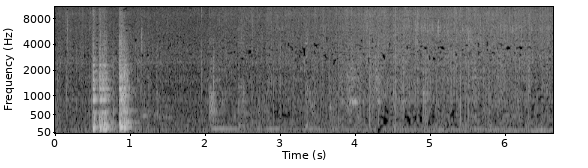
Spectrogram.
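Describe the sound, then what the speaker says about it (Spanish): Onion frying in a pan for vegetarian lo mein, a steady crackling sizzle that fills the clip after a couple of louder clatters near the start, with no talking. "Ya que se suavizaron, voy a añadir la cebolla."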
